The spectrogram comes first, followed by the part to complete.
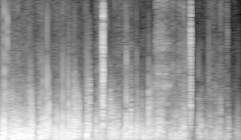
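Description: Wind buffeting the microphone on a boat over open water, in uneven gusts that grow fainter toward the end.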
